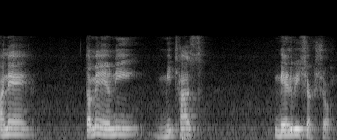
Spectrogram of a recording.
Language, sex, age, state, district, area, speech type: Gujarati, male, 60+, Gujarat, Surat, urban, spontaneous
